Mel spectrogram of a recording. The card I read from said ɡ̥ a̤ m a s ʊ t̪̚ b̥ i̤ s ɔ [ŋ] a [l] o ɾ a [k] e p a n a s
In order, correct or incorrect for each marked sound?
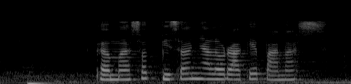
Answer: incorrect: ɲ, correct, correct

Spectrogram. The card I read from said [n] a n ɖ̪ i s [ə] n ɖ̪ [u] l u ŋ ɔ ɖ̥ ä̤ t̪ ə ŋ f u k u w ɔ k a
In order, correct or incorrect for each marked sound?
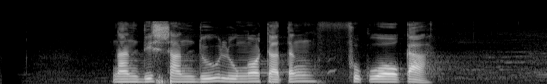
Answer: correct, incorrect: a, correct

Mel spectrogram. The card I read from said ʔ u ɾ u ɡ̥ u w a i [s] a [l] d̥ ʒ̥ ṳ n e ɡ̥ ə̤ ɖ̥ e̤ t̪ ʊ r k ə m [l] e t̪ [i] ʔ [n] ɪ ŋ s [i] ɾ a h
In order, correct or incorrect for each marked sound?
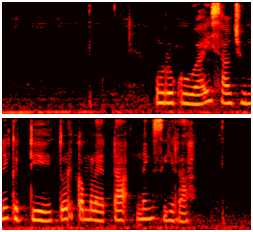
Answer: correct, correct, correct, incorrect: a, correct, correct

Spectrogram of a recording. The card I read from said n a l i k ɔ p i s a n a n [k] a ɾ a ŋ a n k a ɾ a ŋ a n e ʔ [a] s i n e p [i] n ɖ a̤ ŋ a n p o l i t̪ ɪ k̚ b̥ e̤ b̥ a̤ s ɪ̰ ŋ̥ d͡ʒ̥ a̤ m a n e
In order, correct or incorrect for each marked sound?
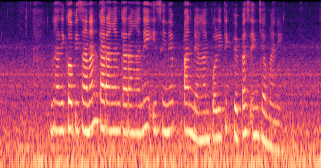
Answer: correct, incorrect: i, incorrect: a

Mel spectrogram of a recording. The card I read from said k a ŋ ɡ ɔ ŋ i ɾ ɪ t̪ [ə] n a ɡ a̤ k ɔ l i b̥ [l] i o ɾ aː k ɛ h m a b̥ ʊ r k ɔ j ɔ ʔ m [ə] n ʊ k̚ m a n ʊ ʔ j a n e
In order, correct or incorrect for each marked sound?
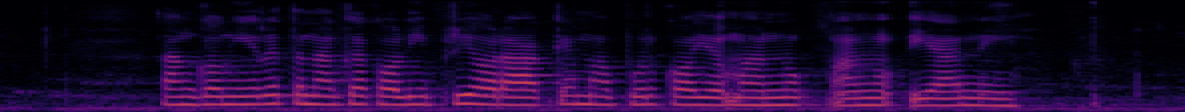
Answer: correct, incorrect: ɾ, incorrect: a

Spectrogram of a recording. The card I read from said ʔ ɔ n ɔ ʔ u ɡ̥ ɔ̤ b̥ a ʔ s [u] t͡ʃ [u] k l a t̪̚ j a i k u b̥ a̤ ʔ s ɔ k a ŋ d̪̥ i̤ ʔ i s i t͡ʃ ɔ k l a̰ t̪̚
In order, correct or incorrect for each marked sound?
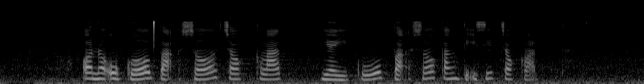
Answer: incorrect: ɔ, incorrect: ɔ

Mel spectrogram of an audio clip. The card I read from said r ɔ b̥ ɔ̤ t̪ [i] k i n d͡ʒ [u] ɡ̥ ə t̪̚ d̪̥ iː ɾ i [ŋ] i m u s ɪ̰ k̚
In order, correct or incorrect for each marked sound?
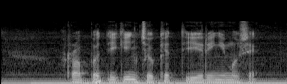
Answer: correct, incorrect: o, correct

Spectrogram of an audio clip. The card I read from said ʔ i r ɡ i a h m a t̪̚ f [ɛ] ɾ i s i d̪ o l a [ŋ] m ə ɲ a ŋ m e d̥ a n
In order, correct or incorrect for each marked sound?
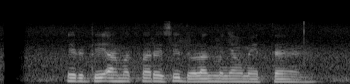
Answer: incorrect: a, incorrect: n

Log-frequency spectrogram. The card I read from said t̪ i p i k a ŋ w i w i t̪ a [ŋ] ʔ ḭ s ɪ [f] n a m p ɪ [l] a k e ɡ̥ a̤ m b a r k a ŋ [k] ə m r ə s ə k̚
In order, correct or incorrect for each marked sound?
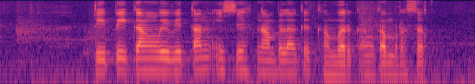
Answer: incorrect: n, incorrect: h, correct, correct

